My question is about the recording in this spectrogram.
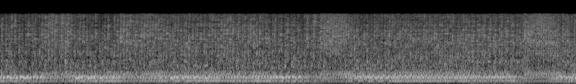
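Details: Old Onan 22hp opposed twin with points ignition retrofit, new battery, just started: uneven lumpy idle, beat wavering and dipping every few seconds; rough running before carburetor adjustment and points dwell setting.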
